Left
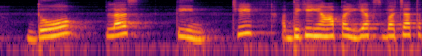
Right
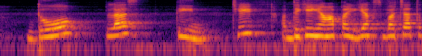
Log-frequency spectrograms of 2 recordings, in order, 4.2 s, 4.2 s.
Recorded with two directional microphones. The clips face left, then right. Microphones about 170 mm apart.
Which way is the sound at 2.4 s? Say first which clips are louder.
Left 6 dB; 45° left (ahead or behind).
